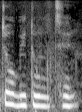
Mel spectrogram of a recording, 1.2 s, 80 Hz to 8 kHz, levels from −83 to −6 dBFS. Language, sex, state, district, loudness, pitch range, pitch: Bengali, female, Tripura, West Tripura, -11 LUFS, 250-270 Hz, 255 Hz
